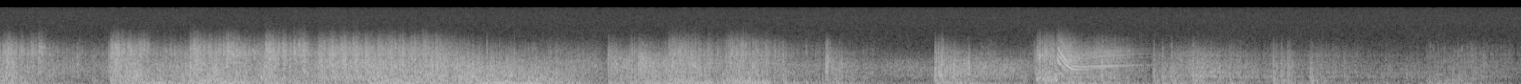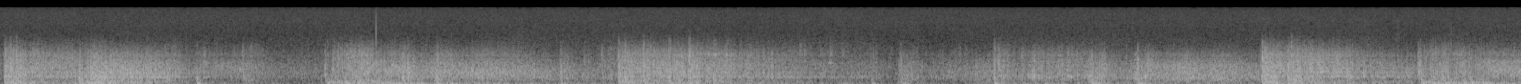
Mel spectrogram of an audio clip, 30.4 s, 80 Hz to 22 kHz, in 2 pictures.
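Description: Battle sound on a 1940s film sound track: a continuous run of artillery shell bursts and gunfire, sudden blasts with rumbling between them, loudest in the first few seconds. A falling whistle sounds about eleven seconds in.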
